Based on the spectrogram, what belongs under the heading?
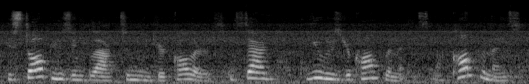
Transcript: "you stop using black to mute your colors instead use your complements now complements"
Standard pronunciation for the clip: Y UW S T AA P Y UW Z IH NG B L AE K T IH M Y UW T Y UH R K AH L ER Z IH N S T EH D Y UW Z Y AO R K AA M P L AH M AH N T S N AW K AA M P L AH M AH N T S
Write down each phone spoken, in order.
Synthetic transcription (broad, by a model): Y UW S T AA P Y UW Z IH NG B L AE K T IH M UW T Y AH R K AH L ER Z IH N S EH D Y UW Z Y AO R K AA M P L AH M AH N T S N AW K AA M P L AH M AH N T S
